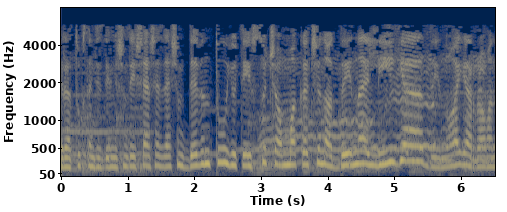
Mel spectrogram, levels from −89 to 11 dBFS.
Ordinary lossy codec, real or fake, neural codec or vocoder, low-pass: MP3, 24 kbps; fake; vocoder, 44.1 kHz, 128 mel bands every 512 samples, BigVGAN v2; 7.2 kHz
